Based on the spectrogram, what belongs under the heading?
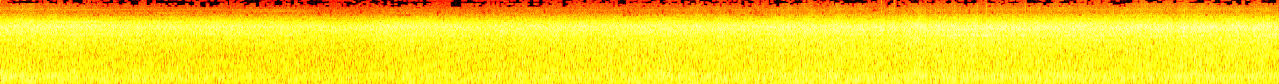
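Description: Loaded coal hopper cars of a CSX coal train rolling steadily over the rails, a continuous rumble and rail roar, with a faint high-pitched squeal joining near the end.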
